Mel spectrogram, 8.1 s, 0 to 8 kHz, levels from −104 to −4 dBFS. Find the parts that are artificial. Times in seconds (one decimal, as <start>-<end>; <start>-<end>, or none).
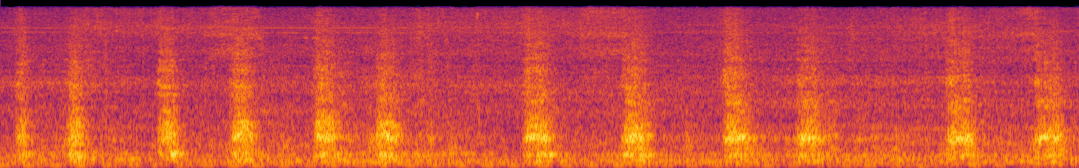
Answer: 0.7-1.4; 6.7-8.1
